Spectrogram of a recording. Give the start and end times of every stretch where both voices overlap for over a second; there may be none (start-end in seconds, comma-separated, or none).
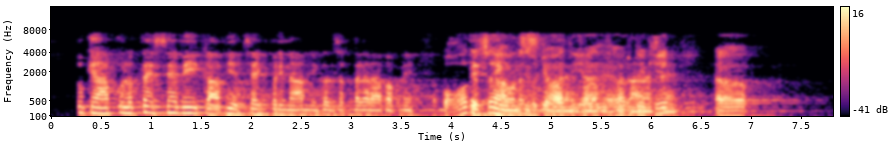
4.2-6.2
